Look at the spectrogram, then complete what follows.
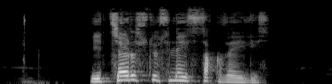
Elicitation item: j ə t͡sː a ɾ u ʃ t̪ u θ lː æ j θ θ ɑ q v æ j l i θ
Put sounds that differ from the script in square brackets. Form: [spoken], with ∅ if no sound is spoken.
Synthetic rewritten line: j ə t͡sː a ɾ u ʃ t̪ u θ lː æ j θ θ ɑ q v æ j l i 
